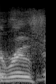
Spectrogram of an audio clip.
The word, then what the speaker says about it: roof: There are two common ways to pronounce this four-letter word. – Roof. – While people born and raised in the West tend to pronounce the word as if it rhymes with hoof, in other words, roof, those from the East see it as rhyming with poof, as in roof.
